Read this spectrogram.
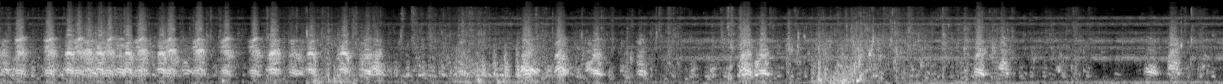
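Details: Rice field frogs calling in a trapping lure recording meant to stimulate breeding: a dense chorus of rapid, nasal, harmonic croaks, about three per second, overlapping and fading toward the end, with splashy background noise.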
